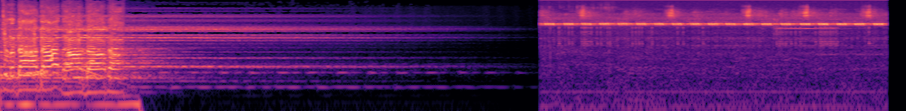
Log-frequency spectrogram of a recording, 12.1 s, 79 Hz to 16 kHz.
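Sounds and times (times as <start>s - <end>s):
cricket trill: 7.2s - 11.8s
faint sharp chirps: 7.2s - 11.8s.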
